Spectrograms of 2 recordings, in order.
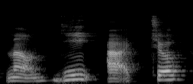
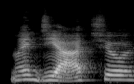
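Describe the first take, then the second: First: Ghiaccio said ghia-tcho with a hard g, slowly; right Italian. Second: Diaccio said dji-a-tcho, g as dj; wrong reading. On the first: Teacher corrects to the Italian ghiaccio, slowly. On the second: Teacher shows the common misreading of ghiaccio. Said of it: "já vi gente lendo diaccio". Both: Shown as a demonstration.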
